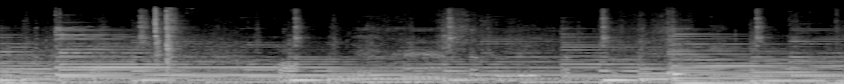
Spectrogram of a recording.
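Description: Background music with plucked guitar, a run of sustained notes changing every half second or so.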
